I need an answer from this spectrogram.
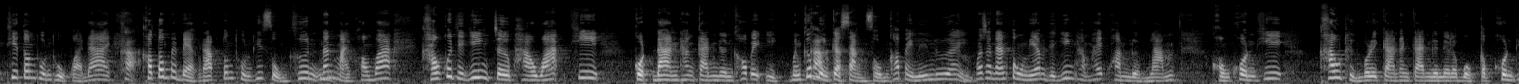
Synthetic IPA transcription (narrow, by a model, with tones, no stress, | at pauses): t̪ʰiː˥˩t̪o˥˩nt̪ʰu˧nt̪ʰuː˨˩kːwaː˨˩daː˥˩jʰkʰa˦˥wt̪ɔ˥˩ŋpa˧jbɛː˨˩k̚ɾa˦˥p̚t̪o˥˩nt̪ʰu˧nt̪ʰiː˥˩suː˩˦ŋkʰɯ˥˩nːa˥˩nmaː˩˦jkʰwaː˧mwaː˥˩ | kʰa˦˥wkɔː˥˩t͡ɕa˨˩ji˥˩ŋt͡ɕɤː˧pʰaː˧wa˦˥t̪ʰiː˥˩ | ko˨˩t̪̚da˧nt̪ʰaː˧ŋkaː˧nŋɤ˧nkʰa˥˩wpa˧jʔiː˨˩k̚ma˧nk̬ɔː˥˩mɯ˩˦nka˨˩sa˨˩ŋso˩˦mkʰa˥˩wpa˧jɾɯ˥˩jɾɯ˥˩əjpʰɔ˦˥t͡ɕʰa˧na˦˥nt̪o˧ŋni˦˥ɐma˧nt͡ɕa˨˩ji˥˩ŋt̪ʰa˧mɦa˥˩jkʰwaː˧mlɯ˨˩əmla˦˥m | kʰɔː˩˦ŋkʰo˧nt̪ʰiː˥˩ | kʰa˥˩wt̪ʰɯ˩˦ŋbɔː˧ɾi˦˥kaː˧nt̪ʰaː˧ŋkaː˧nŋɤ˧nːa˧jɾa˧bo˨˩p̚ka˨˩p̚kʰo˧nt̪ʰː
